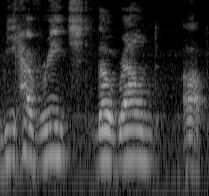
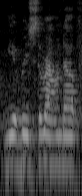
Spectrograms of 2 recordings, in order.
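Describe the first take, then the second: First: Slow, dramatic announcement; slow-motion host reveal; drawn out slowly. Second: Said in the usual way. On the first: Shown as a demonstration. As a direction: stretch every word like a showman.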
